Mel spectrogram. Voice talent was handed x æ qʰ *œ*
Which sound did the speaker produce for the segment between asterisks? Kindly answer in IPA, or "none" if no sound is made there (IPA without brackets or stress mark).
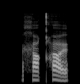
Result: ɛ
